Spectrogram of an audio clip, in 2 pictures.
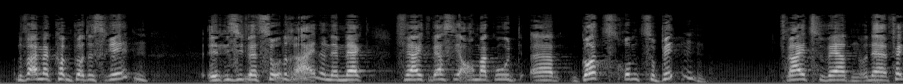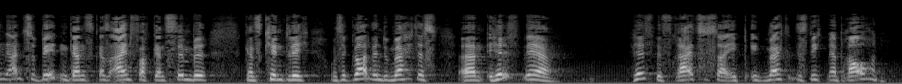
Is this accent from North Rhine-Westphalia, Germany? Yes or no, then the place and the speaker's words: no; Stuttgart area, Baden-Württemberg, Germany; eine Strecke über Stuttgart und so, das ist so meine Heimat, da komme ich her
